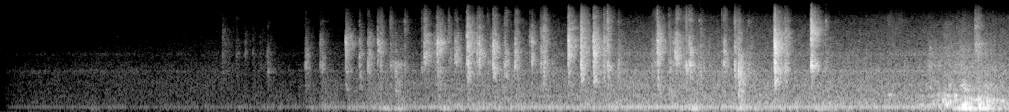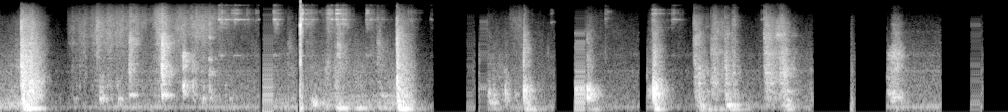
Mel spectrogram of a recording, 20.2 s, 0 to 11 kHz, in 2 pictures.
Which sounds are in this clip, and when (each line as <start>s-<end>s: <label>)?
2.2s-8.5s: keyboard typing
10.3s-10.6s: door
12.3s-14.3s: keys
14.0s-14.3s: door
17.0s-18.2s: wardrobe or drawer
